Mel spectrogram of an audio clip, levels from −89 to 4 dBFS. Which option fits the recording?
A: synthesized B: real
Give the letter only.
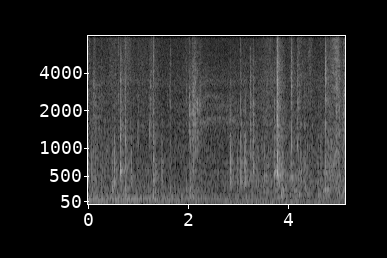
B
